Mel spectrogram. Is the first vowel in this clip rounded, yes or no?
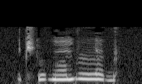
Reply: yes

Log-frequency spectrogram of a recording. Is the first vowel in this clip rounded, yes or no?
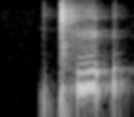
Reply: no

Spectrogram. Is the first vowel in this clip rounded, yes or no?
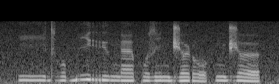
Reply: no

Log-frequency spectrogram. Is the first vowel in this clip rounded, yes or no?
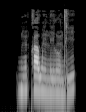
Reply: yes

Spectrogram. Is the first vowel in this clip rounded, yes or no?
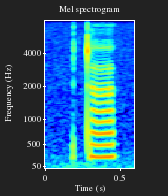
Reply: yes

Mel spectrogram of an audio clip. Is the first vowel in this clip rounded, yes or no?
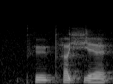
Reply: yes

